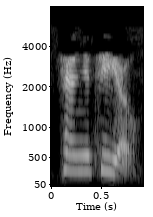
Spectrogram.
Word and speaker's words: Canutillo: All right, let's talk who's in Canutillo, Texas. Is that how you pronounce it? – Yes. – It's Canutillo, right? – Canutillo.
